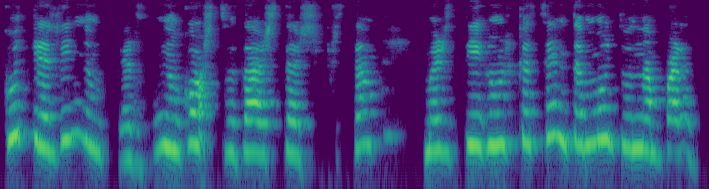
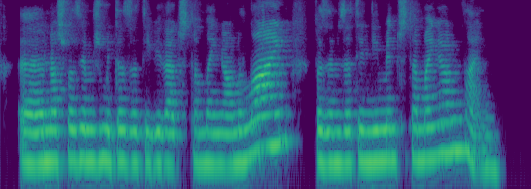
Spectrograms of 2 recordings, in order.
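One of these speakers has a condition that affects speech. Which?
The first: ataxia; acquired, brain injury.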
